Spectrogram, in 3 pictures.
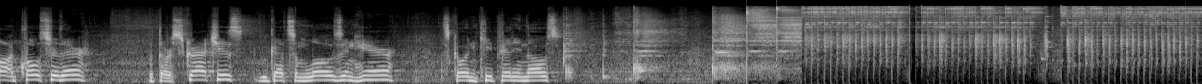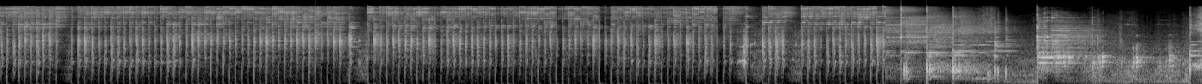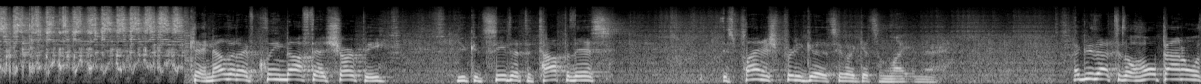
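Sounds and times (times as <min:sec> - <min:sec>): spoon hammering sheet metal: 0:05.6 - 0:23.1, 0:23.9 - 0:26.0.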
